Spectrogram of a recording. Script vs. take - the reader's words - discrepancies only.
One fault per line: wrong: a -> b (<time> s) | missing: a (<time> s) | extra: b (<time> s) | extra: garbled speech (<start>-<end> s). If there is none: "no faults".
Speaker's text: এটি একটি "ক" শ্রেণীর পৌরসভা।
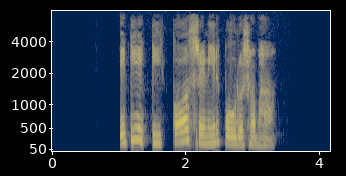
no faults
